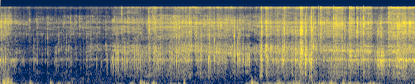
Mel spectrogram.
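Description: Plastic toy trucks pushed slowly along rough concrete: hard plastic wheels rolling with a gritty rattle and scattered small clicks, getting louder about two and a half seconds in.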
